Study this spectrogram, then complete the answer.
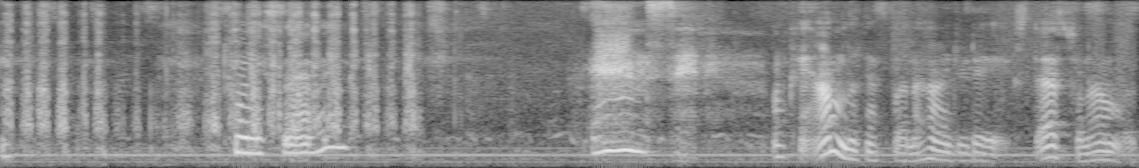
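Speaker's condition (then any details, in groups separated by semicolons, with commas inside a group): No condition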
